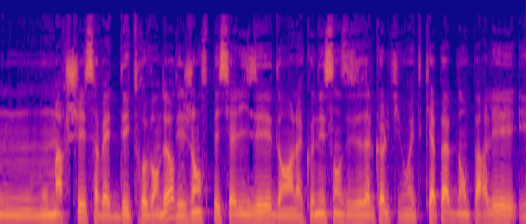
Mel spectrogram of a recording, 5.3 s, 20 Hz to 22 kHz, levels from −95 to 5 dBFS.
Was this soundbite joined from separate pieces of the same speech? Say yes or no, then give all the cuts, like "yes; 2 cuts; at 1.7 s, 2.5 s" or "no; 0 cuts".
yes; 2 cuts; at 1.3 s, 1.8 s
